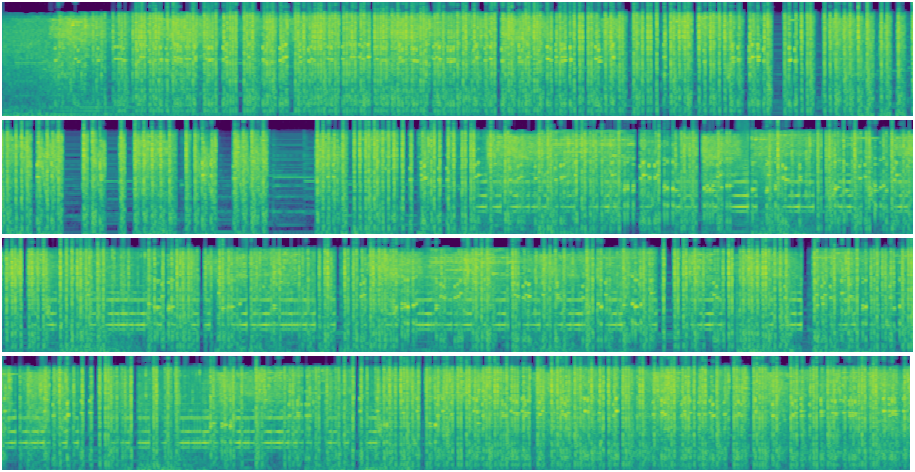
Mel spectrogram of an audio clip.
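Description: Cartoon game effects pop and zap rapidly and steadily.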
